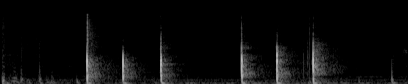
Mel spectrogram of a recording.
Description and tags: Knock at the door
My sister knocking at the door.
Door, house, knocking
